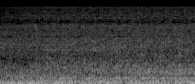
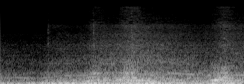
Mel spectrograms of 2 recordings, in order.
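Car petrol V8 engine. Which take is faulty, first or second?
second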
